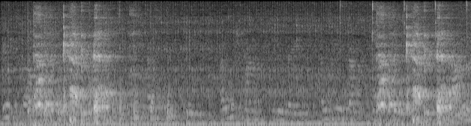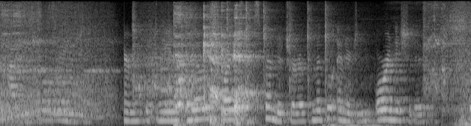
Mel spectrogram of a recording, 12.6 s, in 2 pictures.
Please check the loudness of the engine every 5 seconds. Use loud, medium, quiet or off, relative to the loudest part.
loud, loud, medium.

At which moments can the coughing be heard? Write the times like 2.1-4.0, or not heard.
0.3-1.9, 5.0-6.5, 8.5-9.7.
